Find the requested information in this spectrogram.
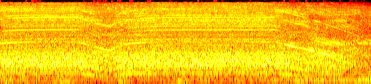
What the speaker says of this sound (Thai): การเจาะกระเบื้องนี่อย่าเพิ่งปรับกระแทกให้ปั่นธรรมดาไปก่อนนะครับ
